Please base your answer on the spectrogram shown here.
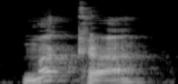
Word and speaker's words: Mecca: Mecca became Becca. Mecca became Becca. But how that can be? You cannot change the name. The answer is very simple. Becca is how it is pronounced for some people.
